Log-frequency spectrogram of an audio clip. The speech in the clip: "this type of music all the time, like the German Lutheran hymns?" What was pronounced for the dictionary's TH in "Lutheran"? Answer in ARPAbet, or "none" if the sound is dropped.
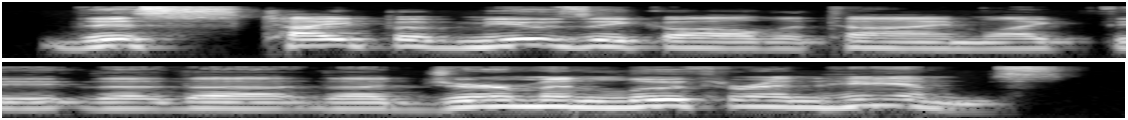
TH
